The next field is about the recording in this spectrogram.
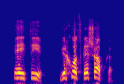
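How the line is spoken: Shouted. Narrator (Russian): И один из них крикнул

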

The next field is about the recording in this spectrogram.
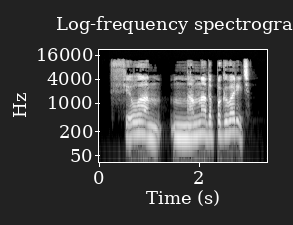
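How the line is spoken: Forced out, clumsy tongue. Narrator (Russian): с трудом выдавил он, удивляясь неповоротливости своего языка

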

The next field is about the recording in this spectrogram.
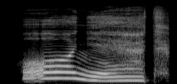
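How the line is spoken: Moaning. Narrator (Russian): простонала Анна

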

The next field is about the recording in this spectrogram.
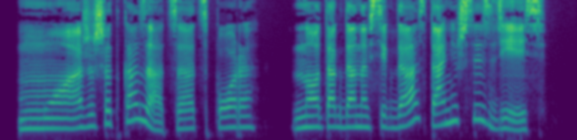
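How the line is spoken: Cat's purring voice. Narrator (Russian): мурлыкнул кот

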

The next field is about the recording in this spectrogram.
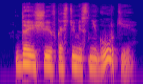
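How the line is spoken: Low male voice. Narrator (Russian): Проговорил низким голосом оголенный по пояс мужчина

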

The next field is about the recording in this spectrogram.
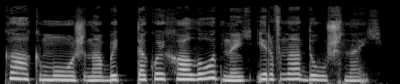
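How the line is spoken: Sighing. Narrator (Russian): Я вздохнула

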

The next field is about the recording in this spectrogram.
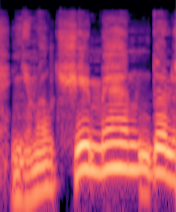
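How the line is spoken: Whispering. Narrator (Russian): сказала она шепотом

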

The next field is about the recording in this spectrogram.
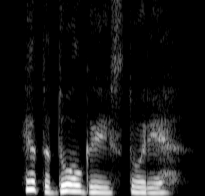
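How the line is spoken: Sighing turtle. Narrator (Russian): вздохнула черепаха

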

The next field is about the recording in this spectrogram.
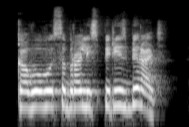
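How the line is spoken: Barking, sharp shout. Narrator (Russian): рявкнул Артур

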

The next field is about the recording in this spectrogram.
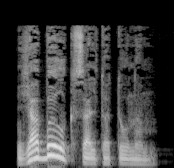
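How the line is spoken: Whisper. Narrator (Russian): прошептал он

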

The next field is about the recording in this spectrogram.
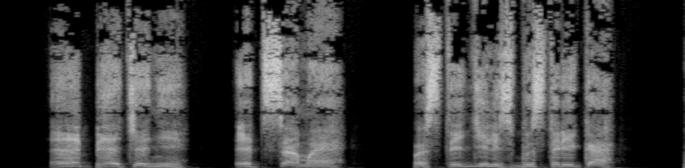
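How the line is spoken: Grumbling old man. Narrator (Russian): проворчал Никифорыч

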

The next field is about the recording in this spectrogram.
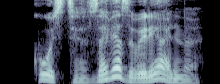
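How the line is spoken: Quiet. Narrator (Russian): Негромко заговорил помощник Дымова

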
